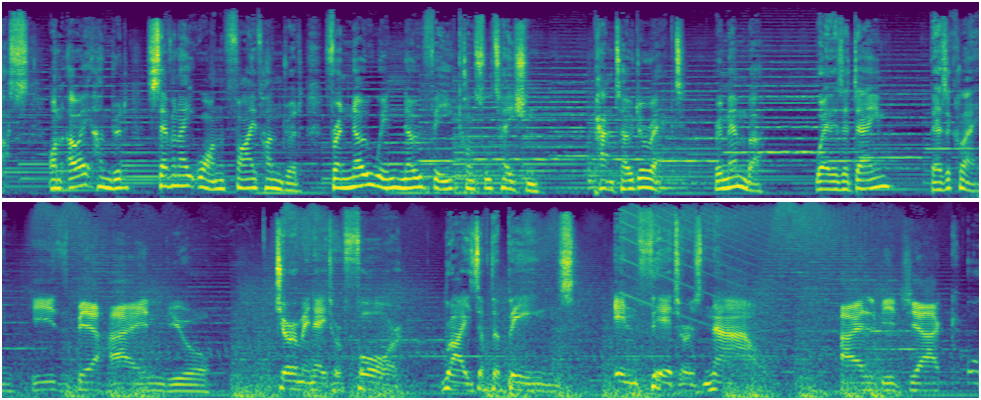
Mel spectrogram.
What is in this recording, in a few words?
spoof advert trailer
